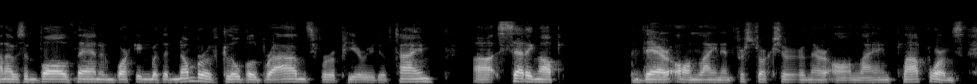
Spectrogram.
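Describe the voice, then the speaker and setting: A man with a Northern Irish accent speaks at a medium pitch and moderate pace. His intonation is monotone and flat. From Northern Ireland. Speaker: online safety educator. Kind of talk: interview.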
